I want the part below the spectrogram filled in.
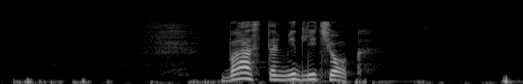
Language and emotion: Russian, positive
